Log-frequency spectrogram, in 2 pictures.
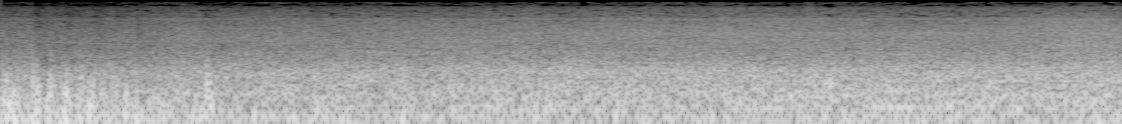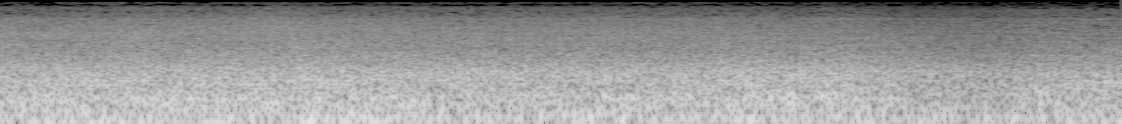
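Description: Steady rumble of wind on the microphone mixed with MTR Kwun Tong Line electric trains running along the elevated viaduct.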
